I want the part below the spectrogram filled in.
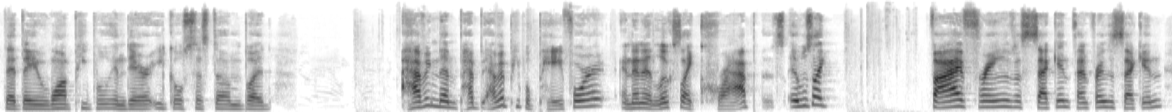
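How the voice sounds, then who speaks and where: A man's voice: on the high side, normal speed, fairly bright tone, no echo, clean studio sound. A man hosting a podcast, casually discussing the news with exasperated, opinionated commentary. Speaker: podcast host.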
